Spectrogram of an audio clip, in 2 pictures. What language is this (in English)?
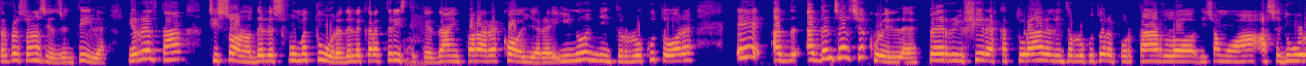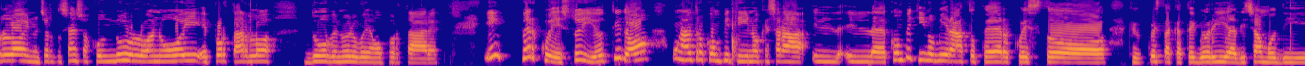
Italian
